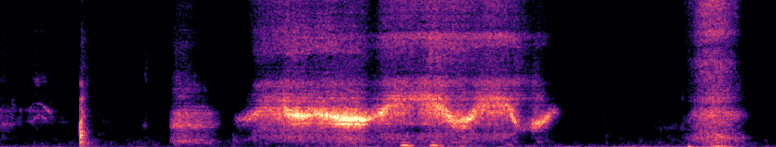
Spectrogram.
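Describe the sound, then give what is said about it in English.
A breathy, wavering whistle from one person, sliding up and down in pitch for about two seconds, airy and fairly faint, with a short click before it and a soft rustle after. “That's what haunts my dreams, is you trying to whistle.”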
